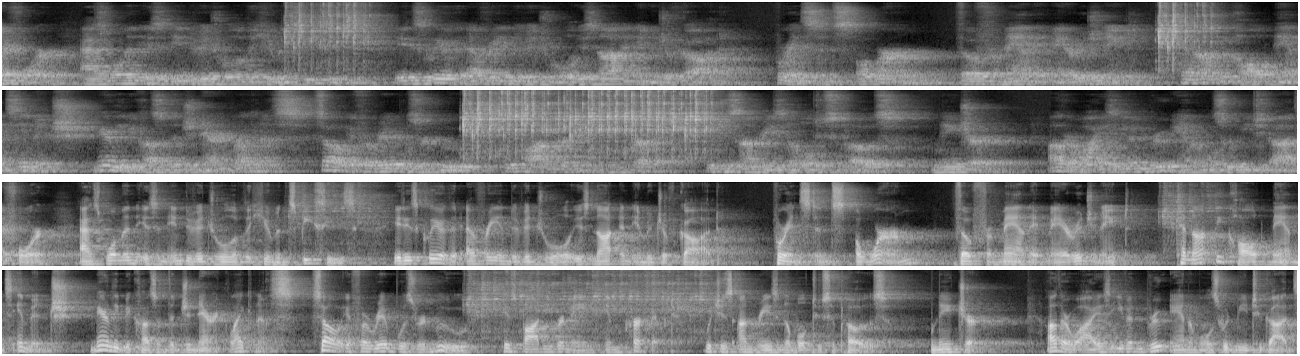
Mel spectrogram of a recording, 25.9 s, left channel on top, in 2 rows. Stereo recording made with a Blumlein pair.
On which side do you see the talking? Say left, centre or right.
right.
